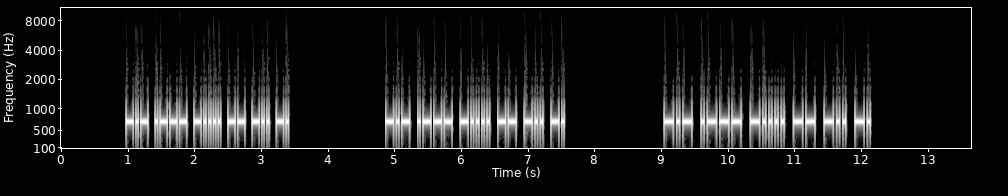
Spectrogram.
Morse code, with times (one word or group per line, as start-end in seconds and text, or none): 1.0-3.4 KJ6MDN
4.9-7.5 KJ6MDN
9.0-12.1 KJ6MDN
